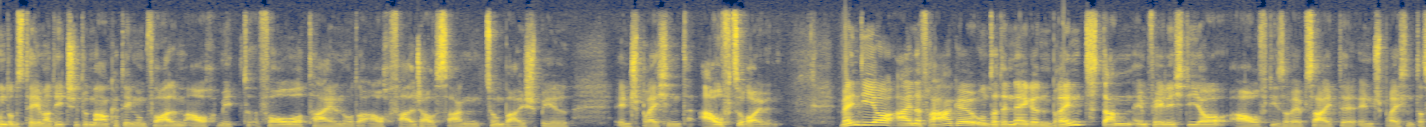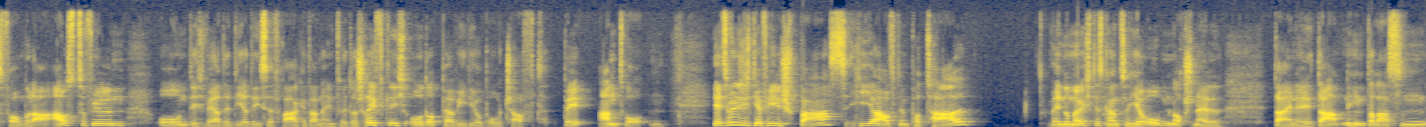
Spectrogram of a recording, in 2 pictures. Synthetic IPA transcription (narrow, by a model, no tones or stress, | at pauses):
ʊndʊmstʰeːmadid͡ʒɪtl̩maɐkətɪŋʊntfɔːɐa̰ləma̰ʊxmɪtfoːɐʊːɐtʰaɪlənoːdɐʔa̰ʊxfa̰lʃa̰ʊsa̰ːɡn̩t͡sʊmba̰ɪʃpiːl | ʔɛntʃpʁɛçn̩tʔa̰ʊft͡suʁɔʏmən | vɛndiːɐʔaɪnəfʁ̥aːɡəʊntɐdeːnːɛːɡl̩ənbʁɛntd̥anɛ̰mpfeːləɪçd̥iːɐa̰ʊfd̥iːzɐvɛpsaɪtəʔɛntʃpʁ̥ɛçn̩t̚d̥asfɔʁmula̰ːɐʔa̰ʊst͡sufʏlənʔʊndɪçv̥eːɐdədiːɐdiːzəfʁ̥aːɡədanɛntv̥eːdɐʃʁ̥ɪftlɪçʔoːdɐpʰɛɐviːdeoboːtʃa̰ftb̥əʔa̰ntv̥ɔ̰ɐtn̩jɛt͡stvʏnt͡ʃəɪçd̥iːɐfiːlʃpaːshiːɐaʊfd̥eːmpʰɔɐtʰaːl | vɛnduːmœçtəstkʰanstd̥uːhiːɐoːbm̩nɔχʃnɛld̥aɪnəd̥aːtn̩ɦɪntɐlasn̩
